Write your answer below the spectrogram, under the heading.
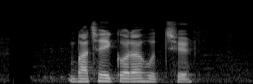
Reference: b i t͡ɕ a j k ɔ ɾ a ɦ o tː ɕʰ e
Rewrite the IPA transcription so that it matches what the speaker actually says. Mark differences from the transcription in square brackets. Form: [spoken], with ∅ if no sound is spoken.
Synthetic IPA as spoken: b [a] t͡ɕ a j k ɔ ɾ a ɦ o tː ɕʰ e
